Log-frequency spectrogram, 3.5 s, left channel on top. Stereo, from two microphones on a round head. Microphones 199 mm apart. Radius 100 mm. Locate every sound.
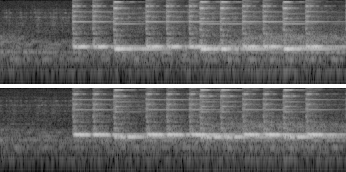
0.7 s a doorbell: 35° left (ahead or behind), 1.9 m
